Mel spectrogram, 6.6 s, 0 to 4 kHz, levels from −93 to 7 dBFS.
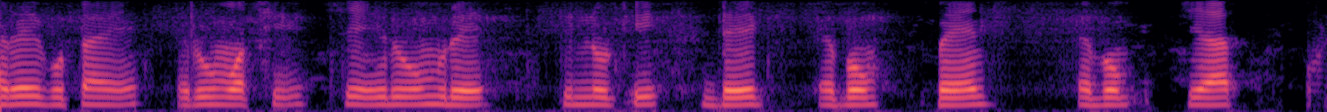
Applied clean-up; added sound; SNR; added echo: neural separator model SepFormer WHAM!.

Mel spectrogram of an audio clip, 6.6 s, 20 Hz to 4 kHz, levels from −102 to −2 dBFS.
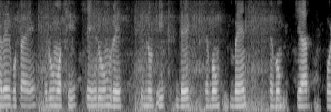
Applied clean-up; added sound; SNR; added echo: none; Engine; 15 dB; none.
